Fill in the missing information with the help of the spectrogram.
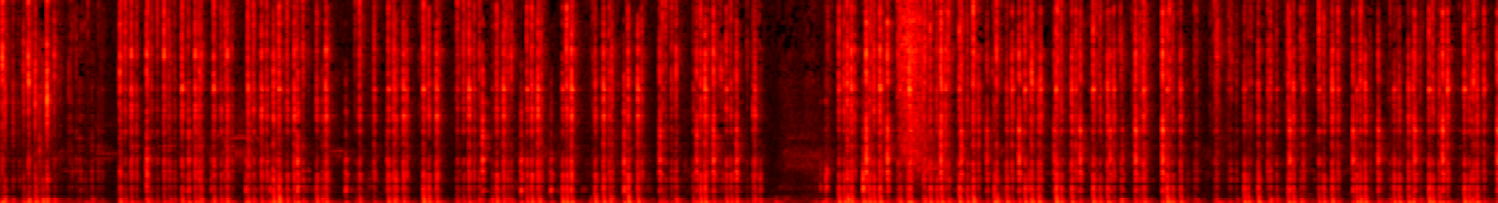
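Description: Long press-on nails tap rapidly on the lower body of a hollow silver metal USB desktop microphone held in the hands. The result is a dense stream of short, dull, low thumps with a faint bright click on each strike. The tapping pauses briefly near the middle, then resumes.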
